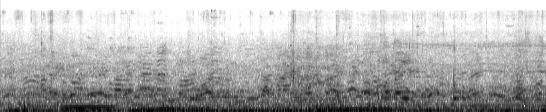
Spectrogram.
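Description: A crowd of men and women chatter and call out all around, outdoors.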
